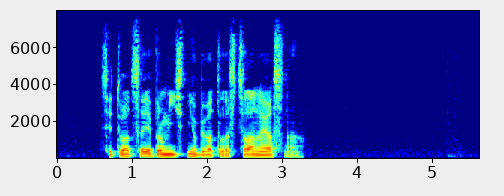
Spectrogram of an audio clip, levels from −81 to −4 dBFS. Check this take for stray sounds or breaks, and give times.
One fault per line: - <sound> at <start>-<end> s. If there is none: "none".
none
